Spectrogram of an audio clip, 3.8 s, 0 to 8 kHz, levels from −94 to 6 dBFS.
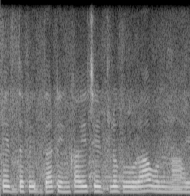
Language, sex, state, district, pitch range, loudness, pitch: Telugu, female, Andhra Pradesh, Annamaya, 195-205 Hz, -15 LUFS, 200 Hz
